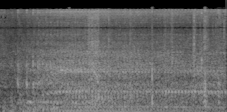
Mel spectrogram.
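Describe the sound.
A vehicle engine drones steadily while driving through city streets in Chennai. The tone is a buzzy, light, motor-like hum that holds an even, loud level throughout, and no voices are heard over it.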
